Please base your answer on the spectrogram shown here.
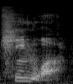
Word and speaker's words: quinoa: And also an ingredient that originates from South America called quinoa. Now quinoa is spelled Q-U-I-N-O-A.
